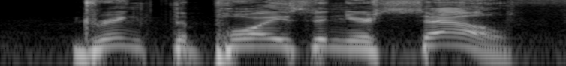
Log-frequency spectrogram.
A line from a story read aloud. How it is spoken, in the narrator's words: Burley yell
